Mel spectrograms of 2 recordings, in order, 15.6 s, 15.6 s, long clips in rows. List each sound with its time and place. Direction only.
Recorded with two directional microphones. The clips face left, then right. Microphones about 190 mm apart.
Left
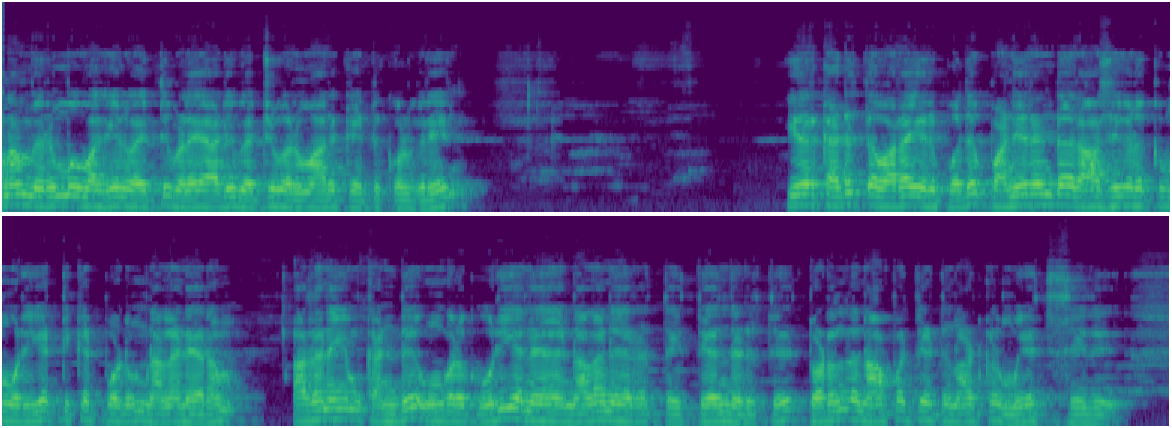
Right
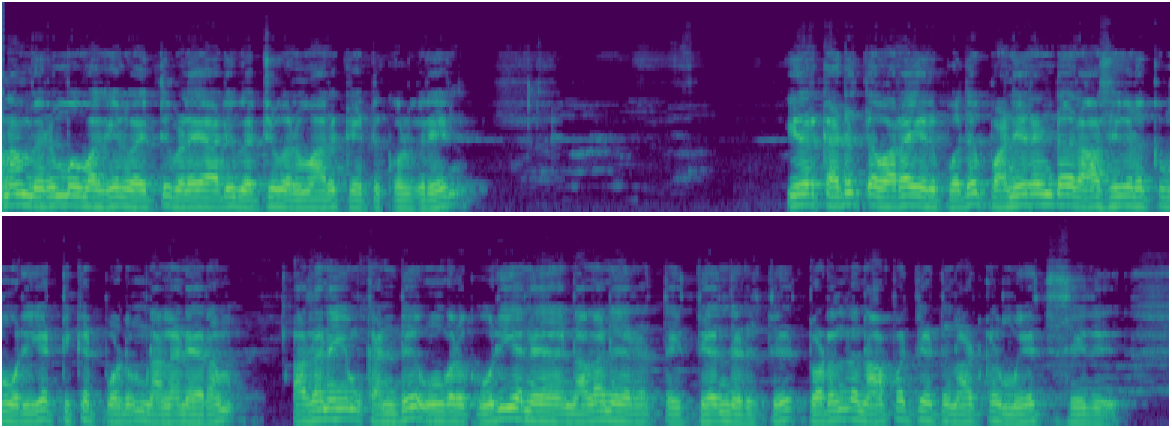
0.0 s a man's voice: 10° right (ahead or behind)
5.2 s a man's voice: 10° right (ahead or behind)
